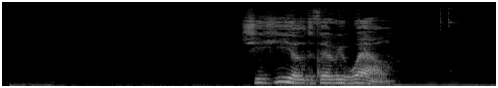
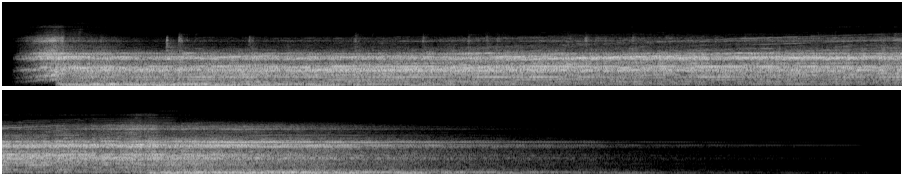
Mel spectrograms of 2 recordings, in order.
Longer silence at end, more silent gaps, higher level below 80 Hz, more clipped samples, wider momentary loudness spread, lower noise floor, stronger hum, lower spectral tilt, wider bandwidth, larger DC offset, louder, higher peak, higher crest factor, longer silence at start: second, 0.15 s vs 3.45 s; neither; second, -58 dBFS vs -36 dBFS; neither; first, 21 LU vs 10 LU; second, -69 dBFS vs -73 dBFS; neither; second, -3.5 dB/octave vs -6.5 dB/octave; first, 16.5 kHz vs 7 kHz; neither; second, -32 LUFS vs -16 LUFS; second, -16 dBFS vs -4 dBFS; first, 20 dB vs 14 dB; about the same, 0.1 s vs 0.15 s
